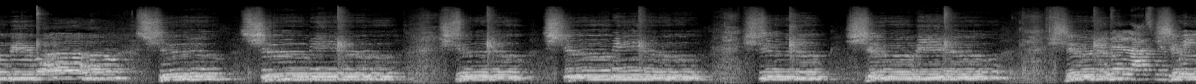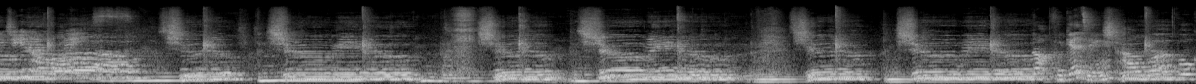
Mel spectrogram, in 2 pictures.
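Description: A cappella vocal group singing in harmony, voices only with no instruments, the chords pulsing in a steady rhythm. A low bass line joins about halfway through.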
